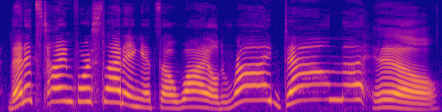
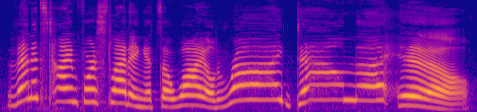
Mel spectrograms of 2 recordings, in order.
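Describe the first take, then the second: First: High on sledding, then coast slowly down to the hill; high launch then slow glide down the hill. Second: High start sliding into a slow downhill swoop; voice up then down. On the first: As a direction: let the sentence sled down. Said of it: "My voice sounded like I was sledding down a hill". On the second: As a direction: start high on sledding, then ride slowly down the hill. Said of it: "how I made my voice go up and then down". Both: Shown as a demonstration.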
